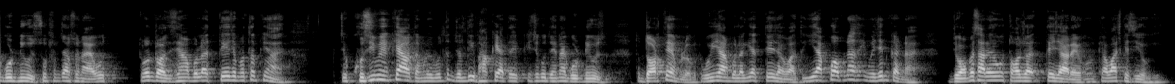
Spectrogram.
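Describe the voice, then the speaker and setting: A male exam-prep teacher with a voice on the high side and a darkish tone explains a radio script lesson casually. He mixes in English words and restarts his sentences often.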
